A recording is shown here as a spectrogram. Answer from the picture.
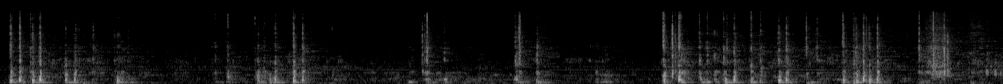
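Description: Typing on a computer keyboard in short bursts of keystrokes with pauses between them, the longest run coming about two-thirds of the way through.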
